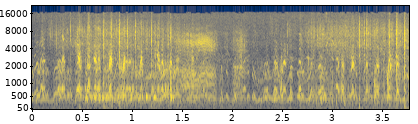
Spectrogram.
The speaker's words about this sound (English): The water is collected by rocking. The bird shifts its body side to side and repeatedly shakes the belly feathers in the water. Fill-up can take as long as 15 minutes.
